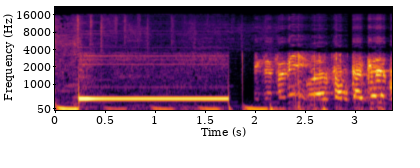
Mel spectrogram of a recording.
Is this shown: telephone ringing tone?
yes

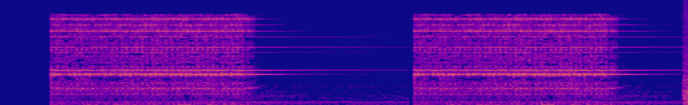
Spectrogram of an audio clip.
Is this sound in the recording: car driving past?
no

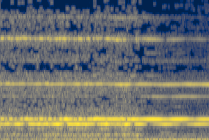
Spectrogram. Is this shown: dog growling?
no

